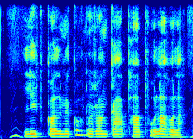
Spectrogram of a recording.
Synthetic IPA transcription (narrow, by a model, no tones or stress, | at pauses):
lipʰkʌlmekɔnoɾʌŋɡkapʰapʰolaɦola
